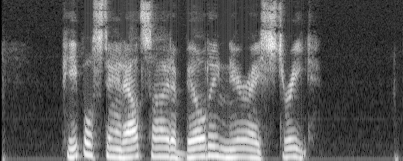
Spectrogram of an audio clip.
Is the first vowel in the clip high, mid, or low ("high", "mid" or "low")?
high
